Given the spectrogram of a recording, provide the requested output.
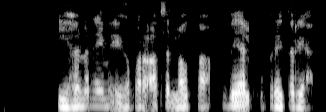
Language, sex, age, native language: Icelandic, female, 40-49, Icelandic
